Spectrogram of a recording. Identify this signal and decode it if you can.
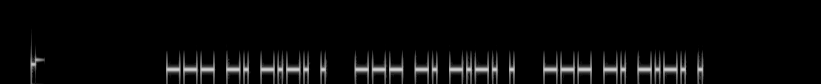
Morse code, heard as a keyed tone, about 28 wpm, 700 Hz. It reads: ONCE ONCE ONCE
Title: Top 500 Words Repeated 28wpm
